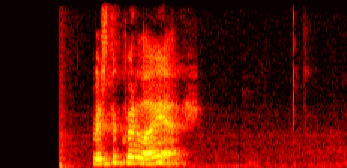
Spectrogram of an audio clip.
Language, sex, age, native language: Icelandic, female, 20-29, Icelandic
